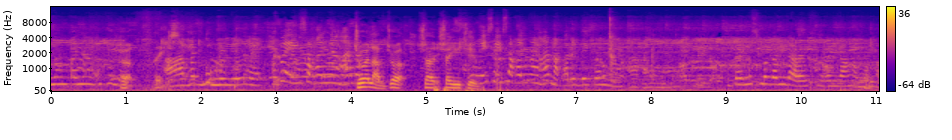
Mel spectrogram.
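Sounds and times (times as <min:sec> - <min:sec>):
tv background music: 0:00.0 - 0:11.0
tv voices: 0:00.0 - 0:11.0.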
